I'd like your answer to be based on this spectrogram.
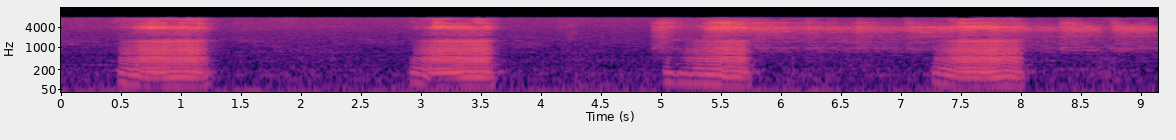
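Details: Dog snoring: four rumbling, voiced snores on the in-breath, about 28 a minute, with a steady background hiss.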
